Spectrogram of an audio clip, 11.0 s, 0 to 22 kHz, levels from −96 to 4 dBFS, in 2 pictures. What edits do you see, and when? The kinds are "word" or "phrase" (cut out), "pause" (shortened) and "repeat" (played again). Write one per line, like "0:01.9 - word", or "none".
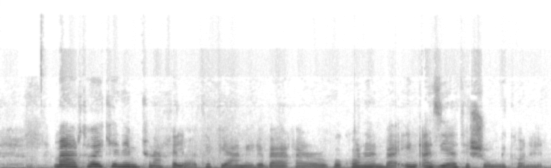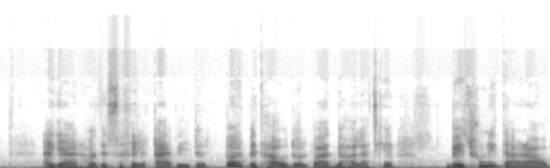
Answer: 0:01.8 - word
0:08.6 - word
0:09.3 - word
